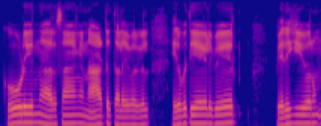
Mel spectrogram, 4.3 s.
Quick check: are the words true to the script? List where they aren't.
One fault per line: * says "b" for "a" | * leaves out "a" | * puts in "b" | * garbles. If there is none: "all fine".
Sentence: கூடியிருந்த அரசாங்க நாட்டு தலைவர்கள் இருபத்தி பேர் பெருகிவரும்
* puts in "ஏழு"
